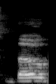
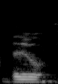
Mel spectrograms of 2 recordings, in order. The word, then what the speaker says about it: Beau: And then LinkedIn, it's Beau, Beau, and it's not pronounced Boo.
